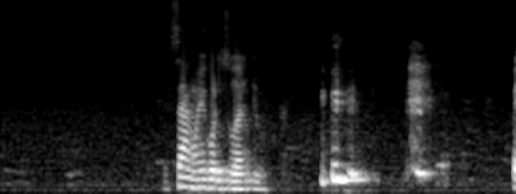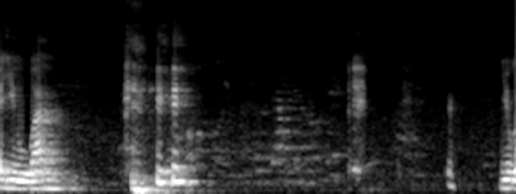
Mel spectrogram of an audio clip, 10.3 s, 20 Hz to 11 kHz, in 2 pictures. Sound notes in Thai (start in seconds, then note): 4.0 เสียงหัวเราะ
